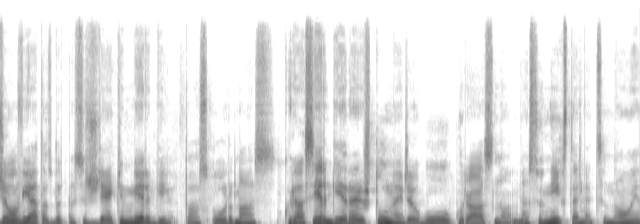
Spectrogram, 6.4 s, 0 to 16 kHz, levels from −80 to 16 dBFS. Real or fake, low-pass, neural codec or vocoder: fake; 14.4 kHz; codec, 44.1 kHz, 2.6 kbps, SNAC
